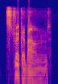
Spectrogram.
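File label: "strikebound", British English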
